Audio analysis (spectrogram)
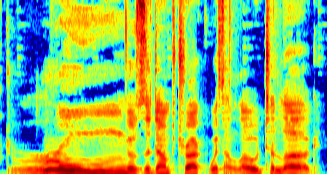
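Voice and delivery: usual speaking voice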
